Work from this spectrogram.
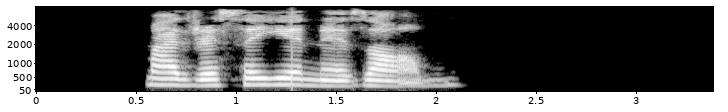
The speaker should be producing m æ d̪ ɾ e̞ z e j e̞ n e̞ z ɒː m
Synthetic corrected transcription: m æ d̪ ɾ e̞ s e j e̞ n e̞ z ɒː m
